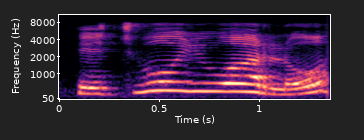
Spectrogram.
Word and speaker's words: hour: HOURలో హెచ్ is silent కాబట్టి అవర్.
